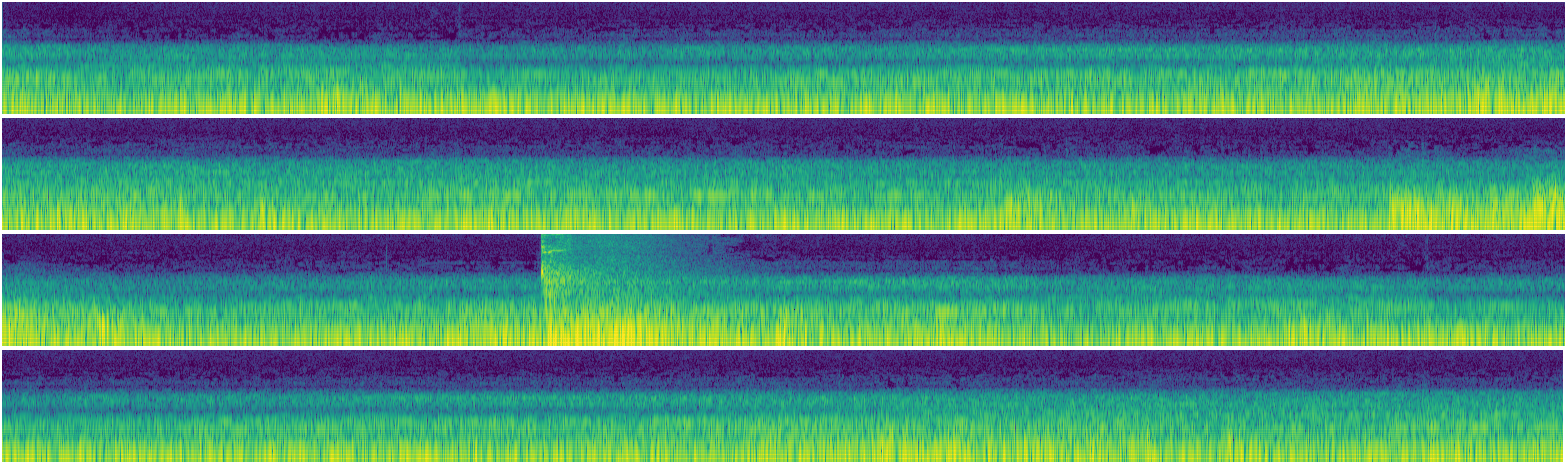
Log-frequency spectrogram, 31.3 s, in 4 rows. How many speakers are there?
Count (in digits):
0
